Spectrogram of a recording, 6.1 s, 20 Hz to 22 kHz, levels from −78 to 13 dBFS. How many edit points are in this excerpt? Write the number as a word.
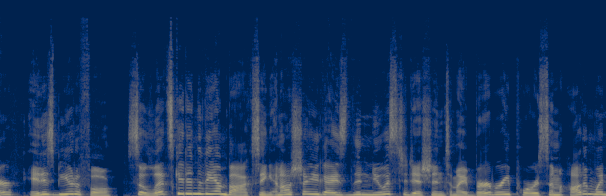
one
